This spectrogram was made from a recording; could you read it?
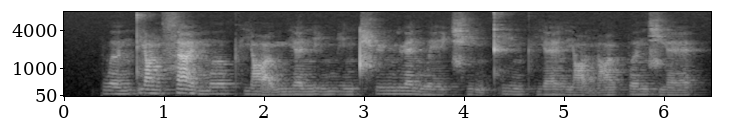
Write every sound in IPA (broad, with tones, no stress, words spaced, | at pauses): pwə˨˦nt̪jɑ˧ŋsa˥˨ɪ̯ mɤ˦ pʰjɑ̰˨˩ʊ̯ mjɛ˨˦ni˨˦mi˨˦n t͡ɕʰy˦nlɥɛ˥˨nwe˨˦ɪ̯t͡ɕʰḭ˨˩ŋ t̪ʰi˥˨npʰjɛ˦ljɑ̰˨˩ŋ ɑ˨˦ʊ̯ pə˦nɕjɛ˨˦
